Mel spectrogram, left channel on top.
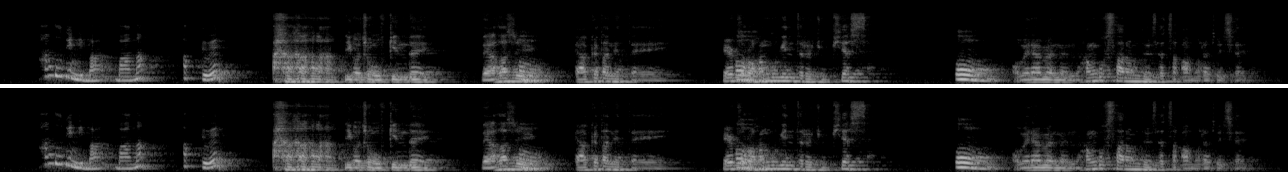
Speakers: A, on the left (about 70°); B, on the right (about 65°).
A: 한국인이 마, 많아? 학교에?
B: <laughs> 이거 좀 웃긴데 내가 사실
A: 어,
B: 대학교 다닐 때 일부러
A: 어,
B: 한국인들을 좀 피했어.
A: 어,
B: 어, 왜냐면은 한국 사람들 살짝 아무래도 이제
